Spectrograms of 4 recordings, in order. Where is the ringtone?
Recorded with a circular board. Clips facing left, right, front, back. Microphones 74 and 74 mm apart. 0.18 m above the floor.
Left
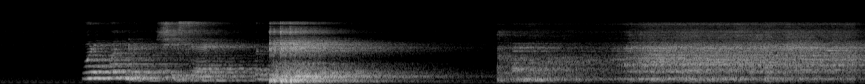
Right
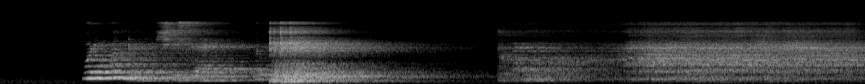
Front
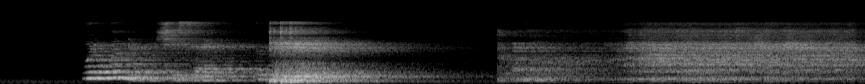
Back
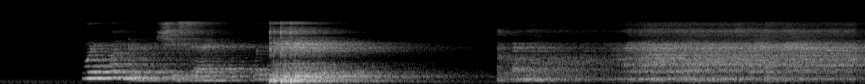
I don't hear a ringtone.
